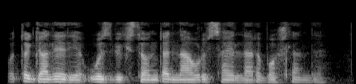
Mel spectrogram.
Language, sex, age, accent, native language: Uzbek, male, 18-24, Toshkent viloyati, Uzbek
